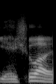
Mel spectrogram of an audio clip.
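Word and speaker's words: ישוע: 그 다음부터 제가 됐는데 원래 예수님의 이름은 예 슈와 입니다 히브리 원래 이름은 예 슈아 예요 우리가 영어로는 뒤져서 라고 부르는 것도 원래 정확한 발음 아니죠 우리가 그래도 한국 사람들이 그렇게 히브리 맡아 너의 가장 근접하게 예수라는 못한 단어로 썼지만 정확하게 우리가 필요한 것은 바로 예슈아 입니다 예 슈아가 뜻이 뭡니까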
